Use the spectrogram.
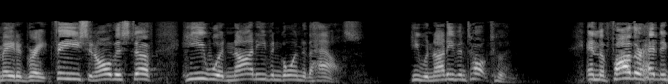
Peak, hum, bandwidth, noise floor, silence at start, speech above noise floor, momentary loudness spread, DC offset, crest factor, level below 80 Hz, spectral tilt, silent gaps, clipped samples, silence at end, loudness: -2 dBFS; none; 8 kHz; -67 dBFS; 0 s; 47 dB; 19 LU; under 0.1%; 20 dB; -62 dBFS; -2.5 dB/octave; none; under 0.1%; 0 s; -20 LUFS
